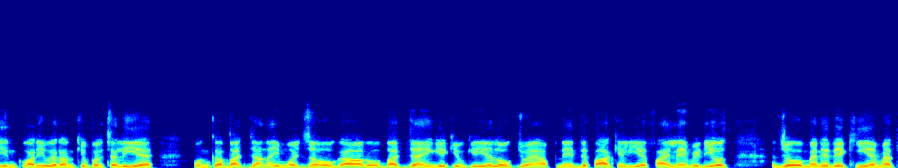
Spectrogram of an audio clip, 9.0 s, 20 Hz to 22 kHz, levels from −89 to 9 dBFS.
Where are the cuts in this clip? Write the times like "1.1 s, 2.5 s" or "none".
none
